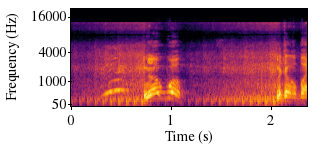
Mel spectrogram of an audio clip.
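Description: An engine running steadily in the background with an even low pulsing, under a brief voiced utterance about half a second in.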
